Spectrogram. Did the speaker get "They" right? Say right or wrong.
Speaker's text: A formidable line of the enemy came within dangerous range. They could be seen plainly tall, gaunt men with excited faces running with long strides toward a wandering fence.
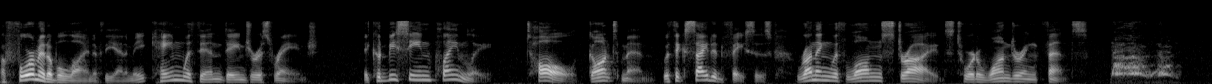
wrong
